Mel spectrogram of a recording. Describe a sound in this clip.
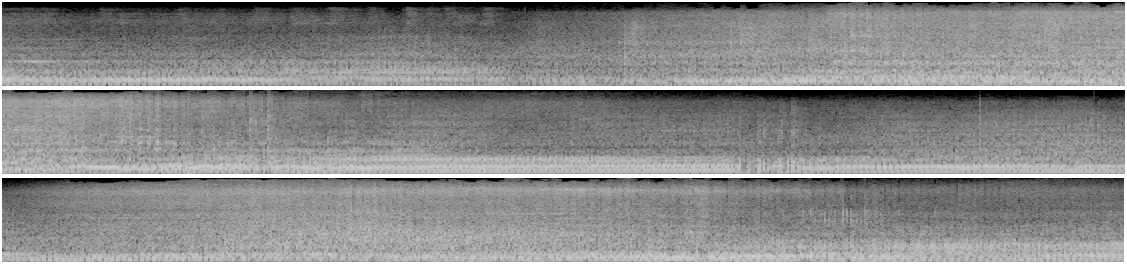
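A rally car engine roars loudly, revving up and down as it races past.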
